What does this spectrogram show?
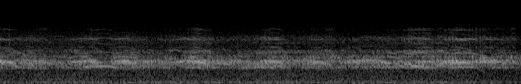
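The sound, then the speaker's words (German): A large flock of cranes on the Darß-Zingst peninsula on the Baltic Sea coast of Germany calls continuously, a dense chorus of overlapping honking and trumpeting cries at steady volume. “wo bist du genau gewesen und wie viele Kraniche hast du gesehen? Das hört sich sehr danach an.”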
